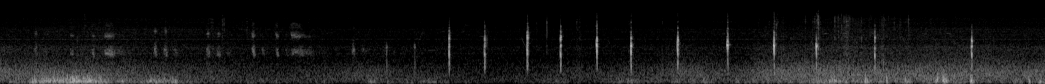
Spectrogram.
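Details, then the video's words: Partridge decoy (reclamo) calling at sunset in the sierra near Manzanares, 27 February 2014, while a male stays away; a run of sharp, clipped notes about every half second, over low rustling and wind. "PERDIZ Y RECLAMO"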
